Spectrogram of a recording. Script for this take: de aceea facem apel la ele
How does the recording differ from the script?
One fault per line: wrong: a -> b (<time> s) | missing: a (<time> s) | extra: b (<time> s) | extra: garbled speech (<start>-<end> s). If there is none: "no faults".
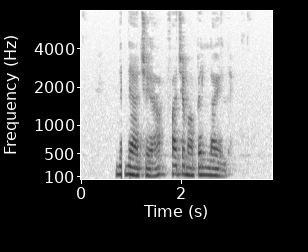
extra: de (0.8 s)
